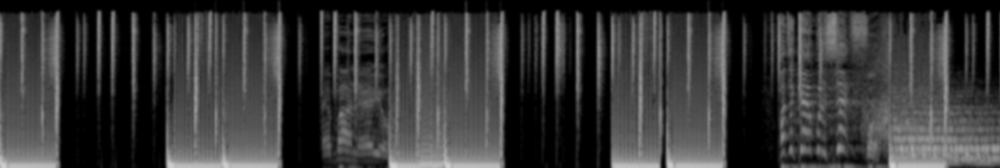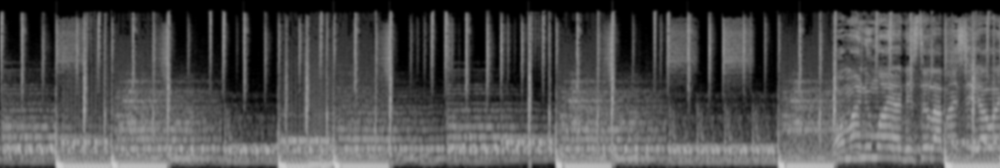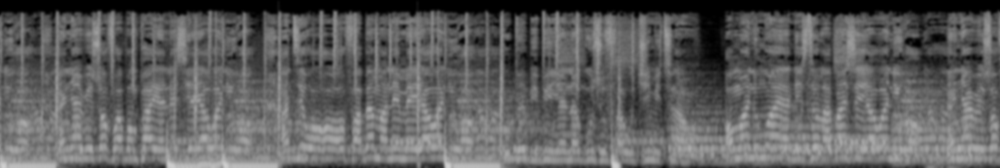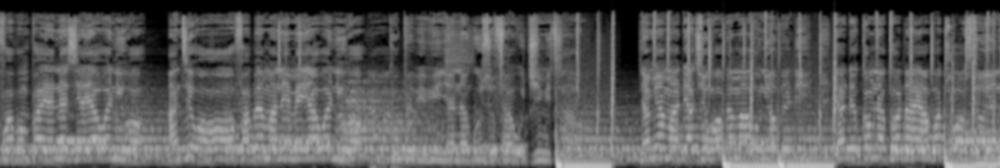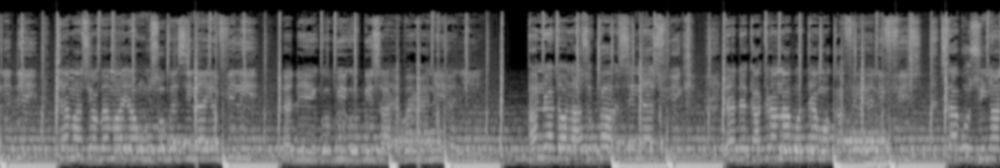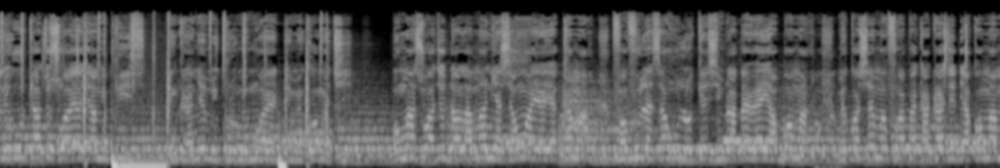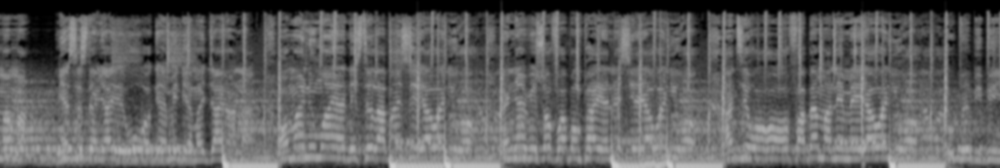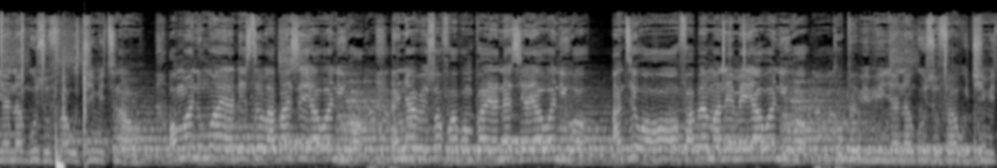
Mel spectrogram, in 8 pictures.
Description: Ghanaian multiple award-winning rapper and singer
